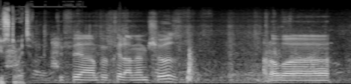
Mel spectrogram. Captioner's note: French spoken audio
